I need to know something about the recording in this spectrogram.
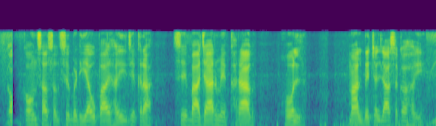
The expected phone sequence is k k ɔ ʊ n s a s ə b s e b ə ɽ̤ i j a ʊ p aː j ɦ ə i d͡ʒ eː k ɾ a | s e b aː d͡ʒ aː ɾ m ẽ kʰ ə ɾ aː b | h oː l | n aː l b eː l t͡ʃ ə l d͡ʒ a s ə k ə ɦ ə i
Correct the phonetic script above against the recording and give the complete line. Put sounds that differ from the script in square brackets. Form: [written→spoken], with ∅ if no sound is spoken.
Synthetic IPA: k k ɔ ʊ n s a s ə b s e b ə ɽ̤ i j a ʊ p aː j ɦ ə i d͡ʒ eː k ɾ a | s e b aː d͡ʒ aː ɾ m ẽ kʰ ə ɾ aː b | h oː l | [n→m] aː l b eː [l→∅] t͡ʃ ə l d͡ʒ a s ə k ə ɦ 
